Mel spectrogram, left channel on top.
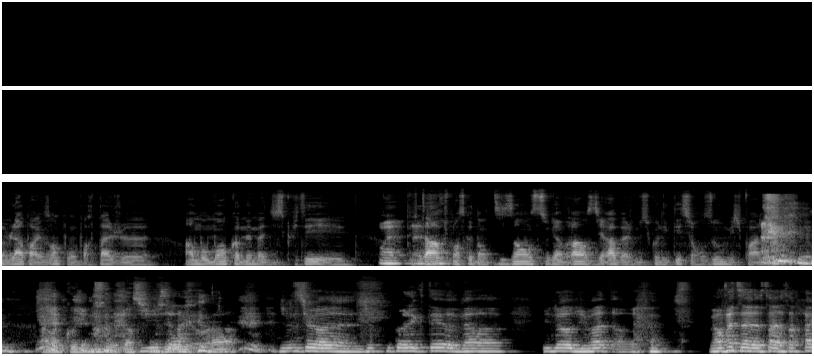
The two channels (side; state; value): left; silent; digital silence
